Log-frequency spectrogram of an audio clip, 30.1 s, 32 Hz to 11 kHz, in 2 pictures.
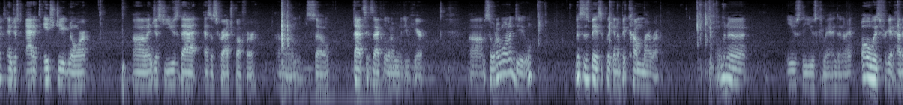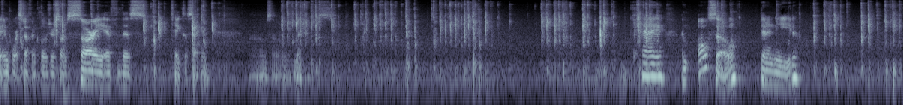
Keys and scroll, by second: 4.7 Return, 9.0-12.3 typing, 14.8-26.4 typing, 27.1 ctrl+l, 28.8 ctrl+w, 29.0-30.1 typing, 29.5 ctrl+j.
